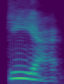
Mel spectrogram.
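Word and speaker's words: gyatt: Gayat, pronounced like yacht with a G in front. Giyat.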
